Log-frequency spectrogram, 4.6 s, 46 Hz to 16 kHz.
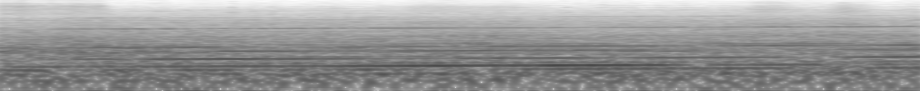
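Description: A McLaren MP4-12C GT3 race car engine heard from an external view in a racing video game, holding a steady, loud drone with gently rising pitch and no talk.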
